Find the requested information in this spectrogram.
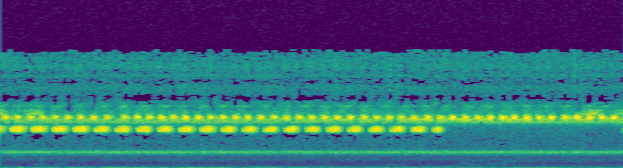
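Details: Crickets at night in the countryside, one sending a long run of quick, evenly spaced high chirps for about four seconds before stopping, while a steady shrill trill and a lower sustained tone continue beneath, with faint low rumble.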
